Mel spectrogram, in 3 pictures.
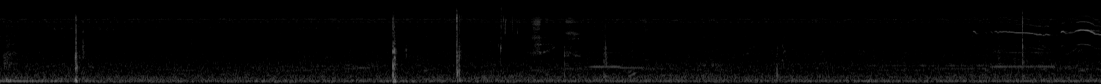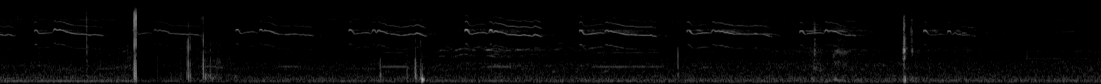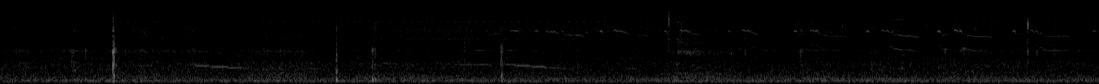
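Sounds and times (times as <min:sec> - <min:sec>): songbird whistling: 0:05.7 - 0:06.6, 0:09.7 - 0:20.9, 0:26.6 - 0:33.0.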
